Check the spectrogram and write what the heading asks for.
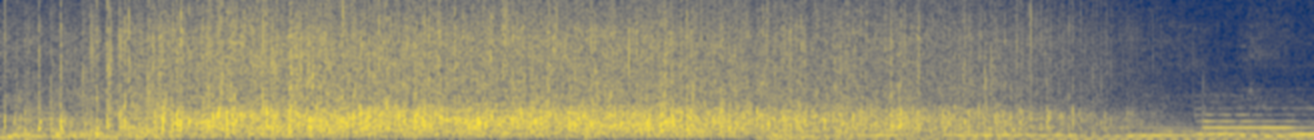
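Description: Studio audience applauding. About four seconds in, a held low chord begins underneath as the applause fades: the instrumental intro of a song.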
